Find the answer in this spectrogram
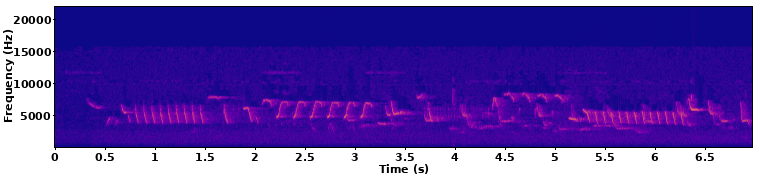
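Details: European robin singing in the Eifel, Germany: high, thin phrases of rapid, evenly repeated trilled notes alternating with short sweeping whistles, delivered in quick succession over a faint steady background hiss.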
